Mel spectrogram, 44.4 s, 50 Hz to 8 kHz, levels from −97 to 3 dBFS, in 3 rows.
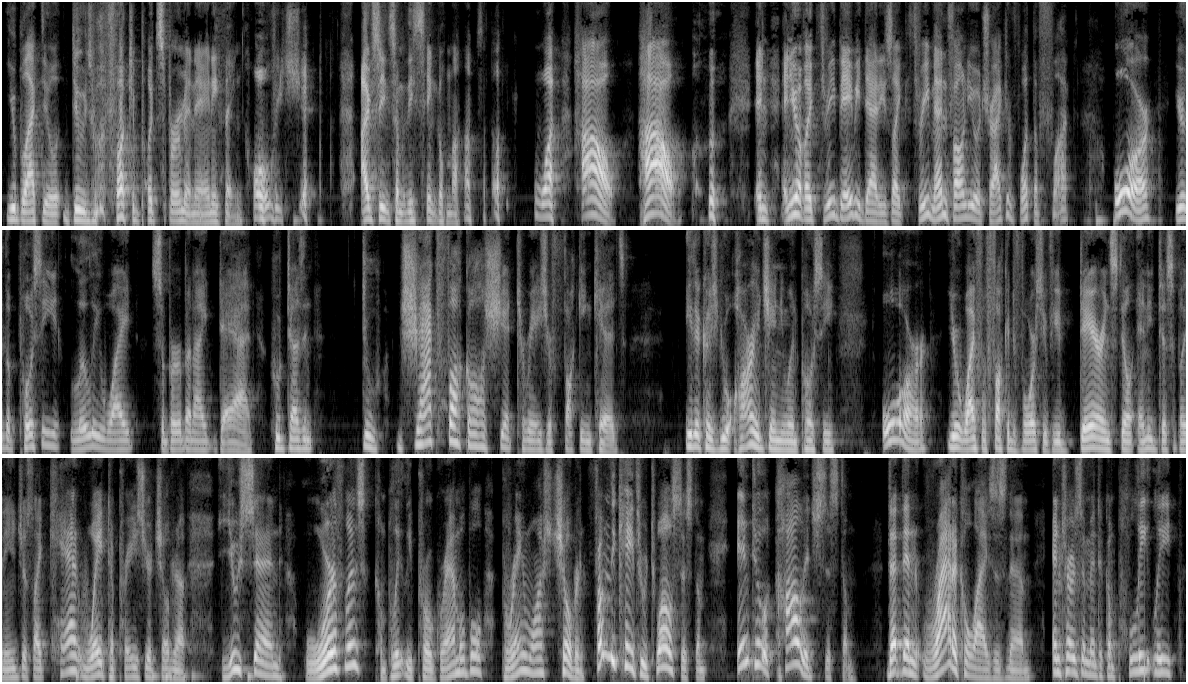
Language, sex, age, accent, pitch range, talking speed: English, male, 30-49, American, 115-155 Hz, 155 wpm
